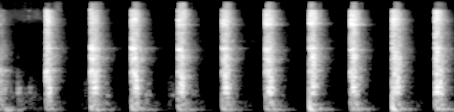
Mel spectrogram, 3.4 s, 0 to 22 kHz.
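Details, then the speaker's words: Hammering a bent Arrma Outcast 8S RC chassis plate over a dolly: crisp, bright ringing blows about three a second, tone changing as the spot gets flat. "hear the tone change because it's getting flat that is a flat point right there where i'm basically it's almost as if i'm hitting the actual dolly itself"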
